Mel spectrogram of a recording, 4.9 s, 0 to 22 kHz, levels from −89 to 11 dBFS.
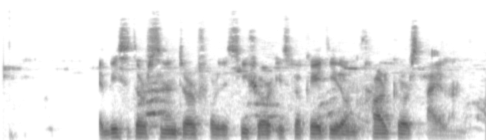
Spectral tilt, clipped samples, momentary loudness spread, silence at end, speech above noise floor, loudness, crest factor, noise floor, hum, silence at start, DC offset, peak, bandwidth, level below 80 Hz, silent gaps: -3.5 dB/octave; under 0.1%; 9 LU; 0 s; 41 dB; -31 LUFS; 20 dB; -72 dBFS; none; 0 s; under 0.1%; -12 dBFS; 14 kHz; -70 dBFS; none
